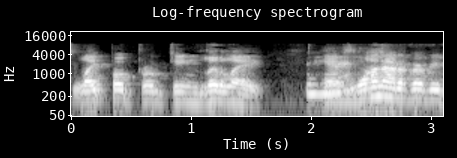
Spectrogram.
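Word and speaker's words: lipoprotein(a): over and over in the years that it's pronounced lipoprotein little a and one out of every four of us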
